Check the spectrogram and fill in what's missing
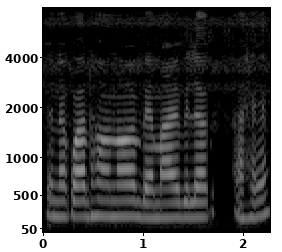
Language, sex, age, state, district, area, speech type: Assamese, female, 30-45, Assam, Jorhat, urban, spontaneous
